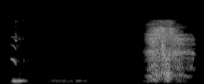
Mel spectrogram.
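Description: The tail of a man's laugh, then a quiet pause and a sharp, breathy intake of breath lasting about half a second near the end.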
